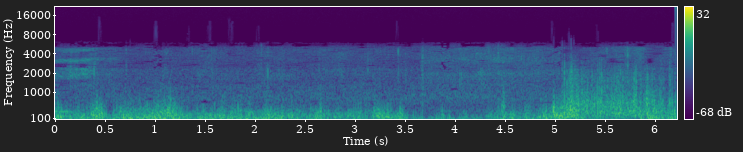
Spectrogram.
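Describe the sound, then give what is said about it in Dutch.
Steady, loud wind buffeting a microphone outdoors, a low rumbling roar that swells and gusts throughout with no clear speech, surging again strongly near the end. “Oh, en excuses voor de wind. Die gaat nou ineens eh, wat harder bij.”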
